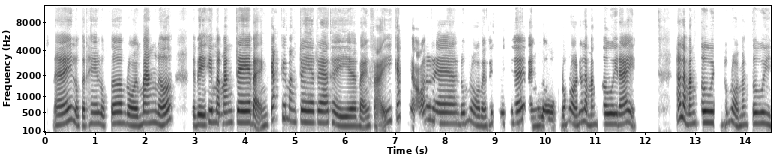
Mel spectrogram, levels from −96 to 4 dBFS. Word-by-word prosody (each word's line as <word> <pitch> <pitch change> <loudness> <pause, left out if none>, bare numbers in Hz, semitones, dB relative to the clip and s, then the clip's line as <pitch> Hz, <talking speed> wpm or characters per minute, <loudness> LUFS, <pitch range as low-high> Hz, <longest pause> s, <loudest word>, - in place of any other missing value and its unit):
Đấy, 240 +8 +1
luộc 210 -7 -3
thịt 200 -1 -1
heo, 250 +1 -5
luộc 210 -4 -6
tôm 255 +1 +1
rồi 210 -3 +4
măng 260 +4 -1
nữa. 245 +9 +2 0.4
Tại 210 - -7
vì 225 0 +4
khi 285 +2 +2
mà 270 -2 0
măng 260 +2 0
tre 270 -1 +7
bạn 210 -3 -1
cắt 335 +2 +1
cái 360 - -4
măng 305 -5 -7
tre 275 -1 +3
ra 270 -1 +1
thì 205 -6 -1 0.2
bạn 185 +1 -3
phải 290 +7 -5
cắt 370 +3 -2 0.2
nhỏ - - -2 0.2
nó - - -3
ra 255 -1 0
đúng 245 +3 -5
rồi, 245 -9 -3
bạn 200 -1 -2
phải 250 +3 -8
sơ - - -2 0.2
chế, 270 +5 +3
bạn 190 - -7 0.2
luộc 175 -3 +2
đúng 215 +2 -5
rồi, 240 -8 0
nó 260 - -6
là 290 - 0
măng 220 0 -5
tươi 235 0 +3
đấy. 245 +4 0 0.8
Đó 365 - +1
là 360 - +4
măng 235 0 -2
tươi 270 0 +7
đúng 250 +5 -13
rồi, 255 -10 -3
măng 220 +3 -8
tươi. 250 -2 0
250 Hz, 210 wpm, -23 LUFS, 220-275 Hz, 0.8 s, tre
